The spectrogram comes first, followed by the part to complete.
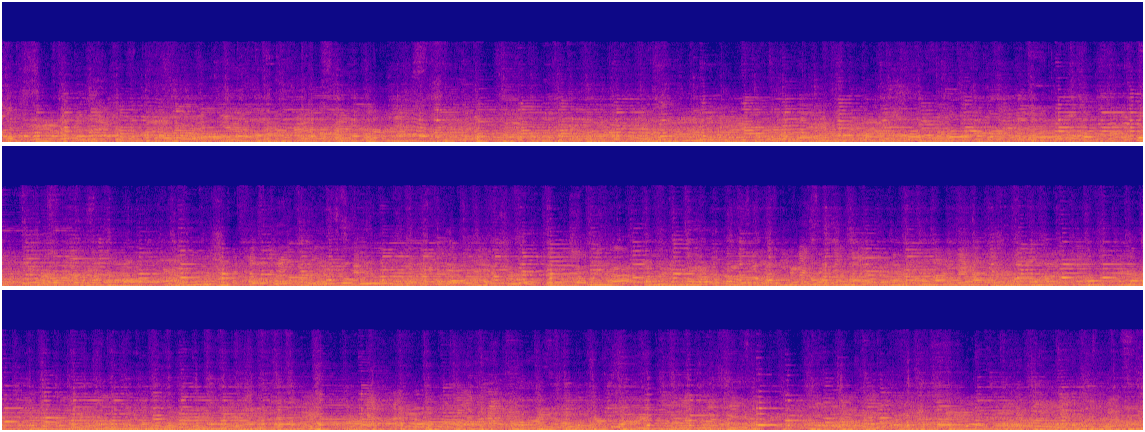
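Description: Bluegrass played live on two acoustic guitars and a banjo, picking together without a break.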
